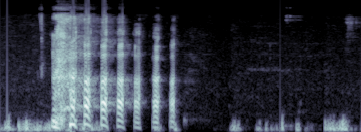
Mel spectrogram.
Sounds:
Laughter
